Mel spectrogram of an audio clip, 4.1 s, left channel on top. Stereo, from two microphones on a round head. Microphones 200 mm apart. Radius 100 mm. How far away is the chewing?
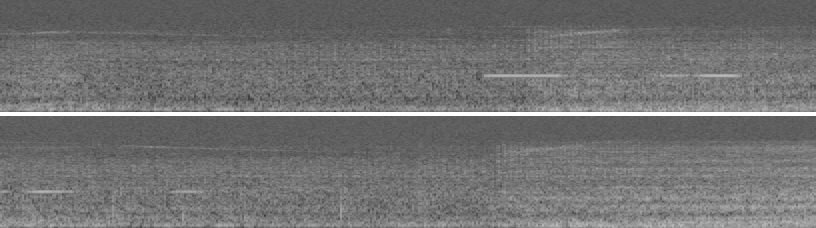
I don't hear chewing.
